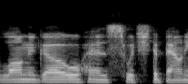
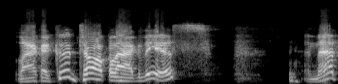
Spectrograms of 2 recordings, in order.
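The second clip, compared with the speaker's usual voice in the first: loud, high Tennessee Southern accent; 9 semitones higher, 7 dB louder than usual. Explaining how Southern characters in a setting talk, demonstrating a Tennessee-style accent.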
